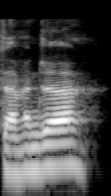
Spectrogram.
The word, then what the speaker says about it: Stavanger: Well, no, I say I I say Ste Stavenger. Stanganger is the kind of harder like uh Norwegian and the port in Norway and like and actually Stavenger is not my my birth name.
